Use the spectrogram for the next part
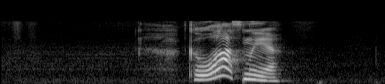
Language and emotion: Russian, positive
